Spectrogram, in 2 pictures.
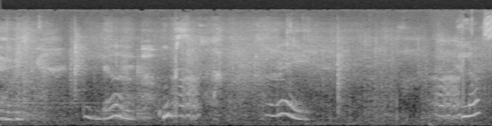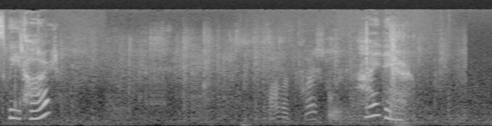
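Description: A woman speaks softly and warmly.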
